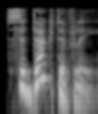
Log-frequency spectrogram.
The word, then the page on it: seductively: British English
